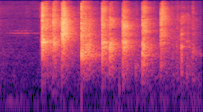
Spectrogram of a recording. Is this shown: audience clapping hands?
yes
